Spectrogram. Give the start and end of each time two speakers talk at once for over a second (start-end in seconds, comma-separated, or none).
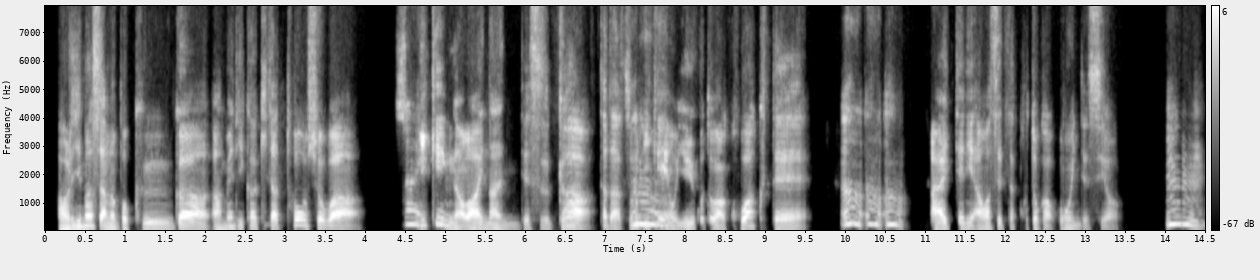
none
